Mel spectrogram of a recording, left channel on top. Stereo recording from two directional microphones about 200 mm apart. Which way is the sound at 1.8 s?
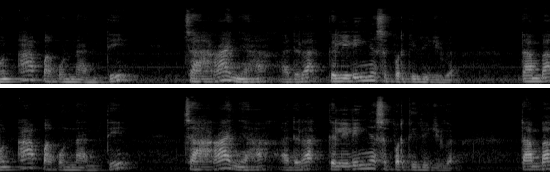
50° right (ahead or behind).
